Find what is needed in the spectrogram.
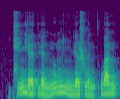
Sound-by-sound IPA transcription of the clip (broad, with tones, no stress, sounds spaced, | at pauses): t͡ɕ y˧˥ n j ɛ˧˥ t̪ ɥ ɛ˨˩ n n̪ u˥ m i˥˩ ŋ n̪ ɥ ɛ˧˥ ʂ w ə˨˩ n t̪ʰ w a˥ n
